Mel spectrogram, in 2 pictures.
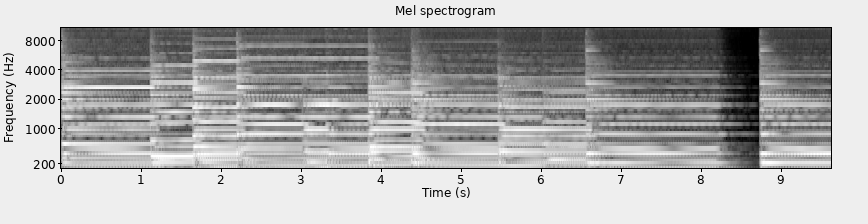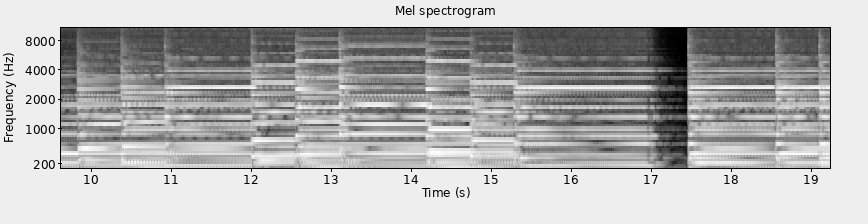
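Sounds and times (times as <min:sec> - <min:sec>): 
low organ in A: 0:00.0 - 0:19.2
low piano in A: 0:00.0 - 0:19.2.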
